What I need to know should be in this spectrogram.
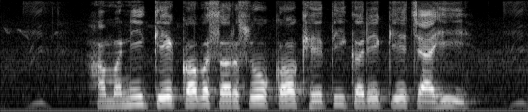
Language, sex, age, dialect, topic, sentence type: Bhojpuri, male, 25-30, Western, agriculture, question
